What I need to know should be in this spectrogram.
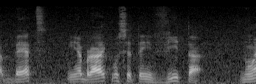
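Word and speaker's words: βήτα: em hebraico, você tem Vita. Não é pronunciado Beta, viu gente? Beta está a pronúncia errada. A pronúncia da palavra realmente em grego é Vita, porque ela tem o som, assim como no hebraico, o Bet, ele tem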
